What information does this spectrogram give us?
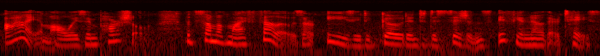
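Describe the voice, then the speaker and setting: A woman's voice: lowish voice, animated, a little fast, lightly acted. A woman plays a stern scholar judge in a video game, formal and scornful of outsiders. Her voice rises and falls widely, over dull lo-fi audio with faint hiss. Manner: formal, cold, dismissive.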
